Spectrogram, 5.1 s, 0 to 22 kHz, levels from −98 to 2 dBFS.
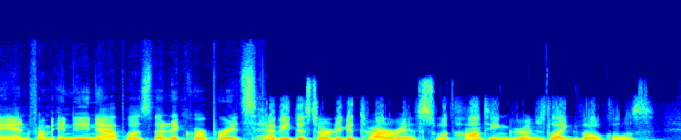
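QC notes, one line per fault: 1.99–5.07 s, Bluetooth SBC bit pool drop: the speech goes dull and gritty, as top sub-bands starve, which fits the bit pool falling to around 8, roughly 72 kbps.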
